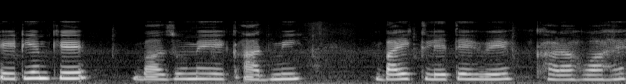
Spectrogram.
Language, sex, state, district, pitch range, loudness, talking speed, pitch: Hindi, female, Uttar Pradesh, Budaun, 235-260 Hz, -16 LUFS, 115 wpm, 245 Hz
